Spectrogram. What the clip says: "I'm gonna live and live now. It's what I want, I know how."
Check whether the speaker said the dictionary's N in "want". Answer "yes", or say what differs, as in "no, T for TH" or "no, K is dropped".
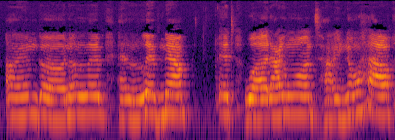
yes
